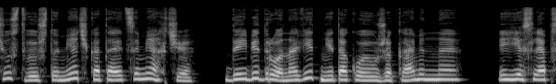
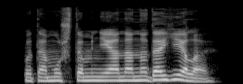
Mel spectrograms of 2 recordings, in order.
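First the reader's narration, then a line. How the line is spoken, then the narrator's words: Angry, through clenched teeth. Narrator (Russian): зло говорит сквозь стиснутые зубы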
